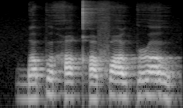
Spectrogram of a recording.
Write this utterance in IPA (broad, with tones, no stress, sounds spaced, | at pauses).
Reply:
ɡ͡b ʌ˨˦ p ʊ˧ h ɑ˧ qʰ ʊ˨˦ f ɑ˧ u̯ p ɹ ʌ˦˨ u̯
